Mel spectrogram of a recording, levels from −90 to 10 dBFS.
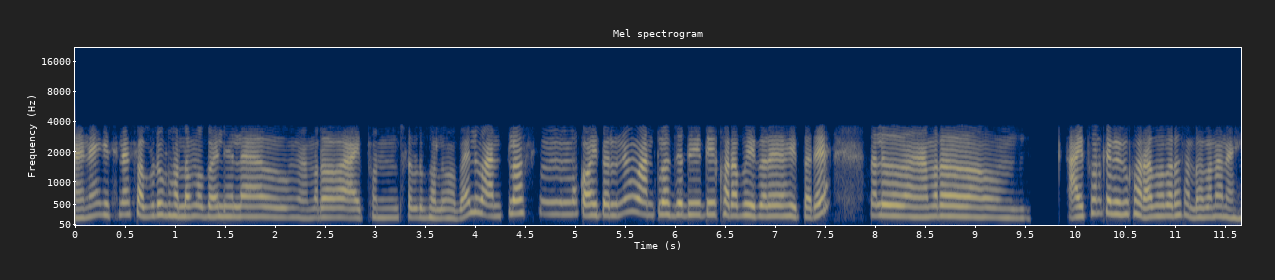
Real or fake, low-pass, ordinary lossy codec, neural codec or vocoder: fake; 3.6 kHz; none; codec, 16 kHz, 4 kbps, FunCodec, trained on Chinese and English, 50 frames a second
